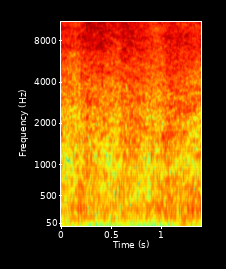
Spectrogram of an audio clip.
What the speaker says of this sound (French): on met pas à fond la vapeur, sinon c'est clair, ça va vous décoller le revêtement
